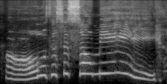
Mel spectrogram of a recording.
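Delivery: high, slow, thrilled "this is so me"; delighted squeal. Real, not acted. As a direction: gush over the gift with glee. Delighted by the t-shirt.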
